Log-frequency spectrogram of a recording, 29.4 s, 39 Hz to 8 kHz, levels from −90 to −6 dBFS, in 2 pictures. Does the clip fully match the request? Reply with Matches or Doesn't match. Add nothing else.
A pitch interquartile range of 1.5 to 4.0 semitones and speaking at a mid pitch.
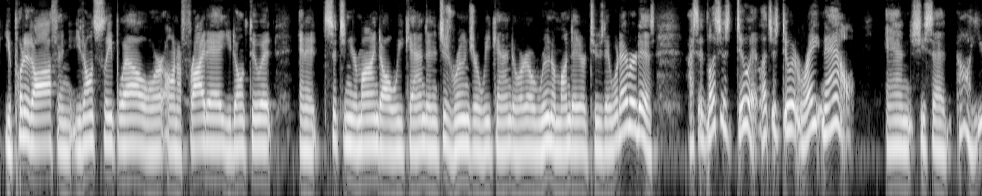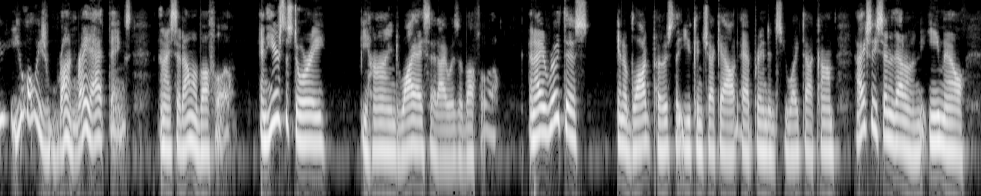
Matches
